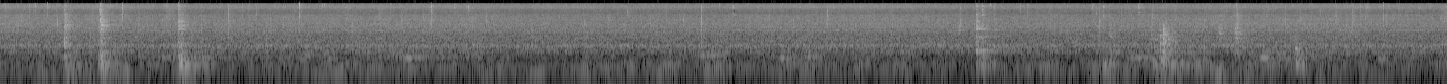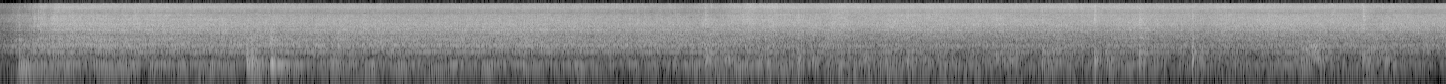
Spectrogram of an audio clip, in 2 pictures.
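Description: Sliced onions and spice powders frying in oil in a non-stick kadhai: a steady, gentle sizzle with light clicks and scrapes of the spatula. About halfway through, the sizzle jumps suddenly to a much louder, fuller hiss as chopped tomatoes go into the hot oil.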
